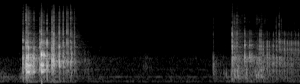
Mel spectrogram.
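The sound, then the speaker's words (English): Dice rolled for initiative at a tabletop role-playing game clatter across a table in two bursts of sharp rattling, the first short and loud, then a quiet gap before a second, longer spill of clicks. “And I would like you all to roll initiative while I set this up real quick.”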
